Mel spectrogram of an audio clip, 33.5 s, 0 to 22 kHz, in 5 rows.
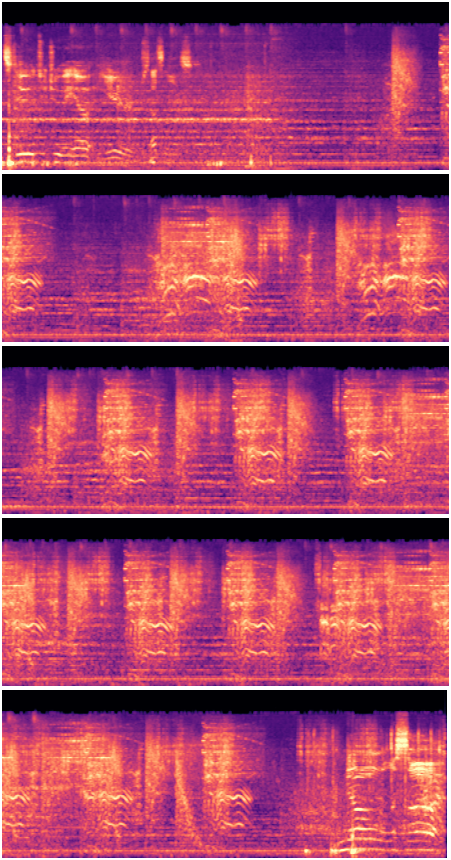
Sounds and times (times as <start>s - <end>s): Music: 0.0s - 33.4s.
